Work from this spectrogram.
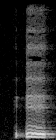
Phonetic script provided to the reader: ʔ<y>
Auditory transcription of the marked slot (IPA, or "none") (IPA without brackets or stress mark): ɪ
